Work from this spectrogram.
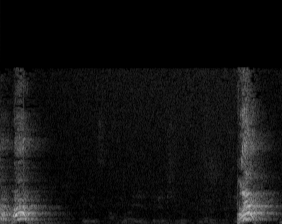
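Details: A corgi angry at a vacuum cleaner that is not running gives two sharp, harsh barks about two seconds apart, and is scolded by its grandmother.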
